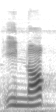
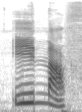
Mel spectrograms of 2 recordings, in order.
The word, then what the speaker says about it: enough: like in the classroom ini bacanya bukan Ino tapi enough Oke it is very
